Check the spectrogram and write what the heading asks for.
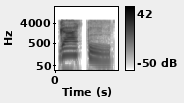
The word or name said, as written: gotten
